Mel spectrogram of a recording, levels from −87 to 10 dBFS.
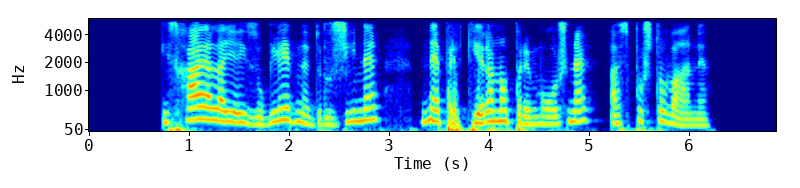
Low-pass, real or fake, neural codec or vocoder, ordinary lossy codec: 5.4 kHz; fake; codec, 24 kHz, 6 kbps, HILCodec; AAC, 48 kbps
